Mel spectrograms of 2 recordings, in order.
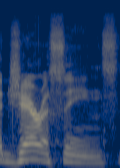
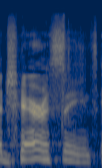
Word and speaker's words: Gerasenes: It rhymes with kerosene, the Gerasenes. There it is, the Gerasenes. It gets me with the G in front.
